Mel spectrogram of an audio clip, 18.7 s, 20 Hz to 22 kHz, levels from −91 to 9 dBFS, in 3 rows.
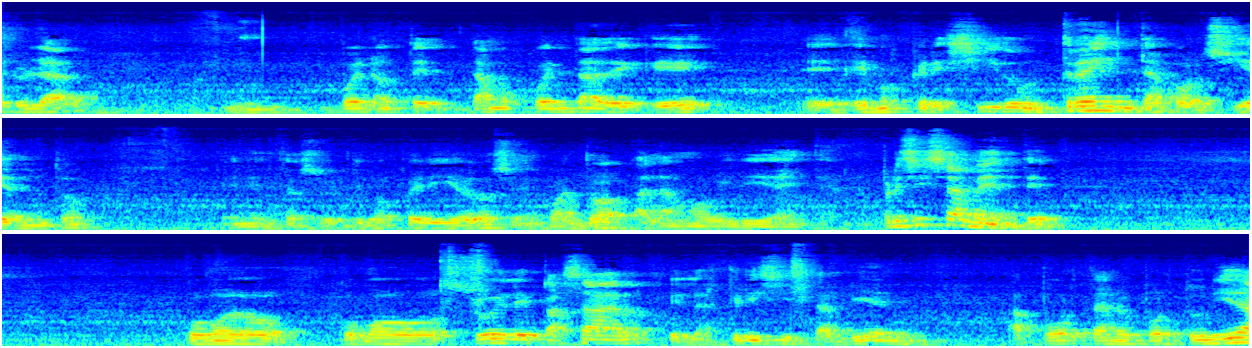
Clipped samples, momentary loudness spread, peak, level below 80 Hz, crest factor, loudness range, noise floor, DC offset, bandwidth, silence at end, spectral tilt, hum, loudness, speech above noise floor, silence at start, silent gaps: under 0.1%; 23 LU; -6 dBFS; -54 dBFS; 20 dB; 4 LU; -46 dBFS; under 0.1%; 15.5 kHz; 0 s; -5.5 dB/octave; none; -27 LUFS; 21 dB; 0 s; none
